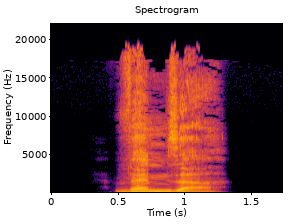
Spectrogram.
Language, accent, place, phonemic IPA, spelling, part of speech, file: German, Germany, Berlin, /ˈvɛmzɐ/, Wämser, noun, De-Wämser.ogg
- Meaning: nominative/accusative/genitive plural of Wams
